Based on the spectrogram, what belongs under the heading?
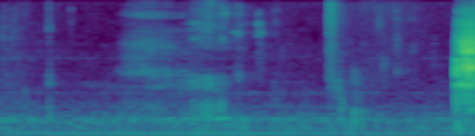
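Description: Someone takes a gulp of a drink after a toast: soft, wet sipping and swallowing noises, a small click, then an abrupt loud breathy burst at the end. No talking.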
